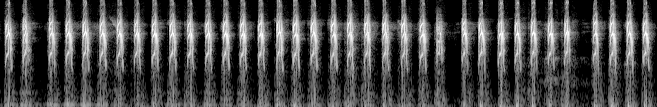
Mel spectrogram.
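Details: Moss wren lure sound: a fast, steady run of sharp, high chipping notes, about four to five a second, broken by two brief pauses.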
